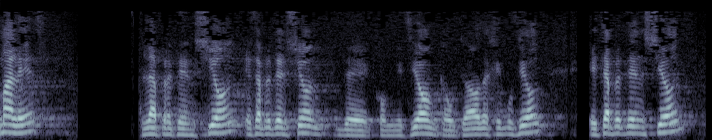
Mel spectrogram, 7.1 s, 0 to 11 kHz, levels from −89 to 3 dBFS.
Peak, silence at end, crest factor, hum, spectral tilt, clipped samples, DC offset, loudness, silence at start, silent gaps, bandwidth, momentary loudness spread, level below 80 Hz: -4 dBFS; 0.25 s; 20 dB; none; -6.5 dB/octave; under 0.1%; under 0.1%; -26 LUFS; 0 s; 0.80-1.31 s, 5.79-5.89 s; 8.8 kHz; 9 LU; -70 dBFS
